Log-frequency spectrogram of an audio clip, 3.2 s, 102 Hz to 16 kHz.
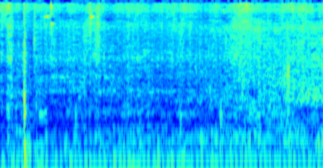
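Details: Hyundai 1.1-litre three-cylinder diesel with 342,348 km and no engine work done, started with bonnet closed: steady even low diesel clatter at idle, no knocks, misses or surges; running properly.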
